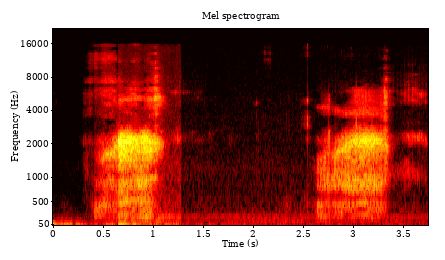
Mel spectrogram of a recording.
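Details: A domestic cat gives two hoarse, low quacking calls, each about a second long; the quack is a meow subtype used to ask for attention, hoarser and lower-pitched than the squeak.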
